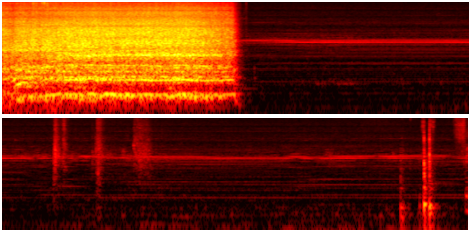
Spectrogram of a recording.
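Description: Single-serve bottle-type blender running loudly for about three and a half seconds, then switched off. Afterwards only a faint steady hum with a few light clicks and knocks.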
